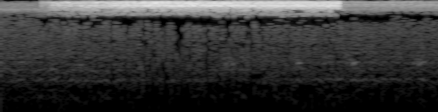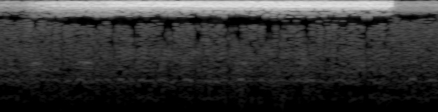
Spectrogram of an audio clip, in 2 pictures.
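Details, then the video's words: Cicadas calling in a meadow field among flies and other insects: two sustained, sizzling high-pitched drones of about three seconds each. Each rises gradually and cuts off sharply, with a quieter background buzz between them. "Meadow field insects cicadas flies"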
